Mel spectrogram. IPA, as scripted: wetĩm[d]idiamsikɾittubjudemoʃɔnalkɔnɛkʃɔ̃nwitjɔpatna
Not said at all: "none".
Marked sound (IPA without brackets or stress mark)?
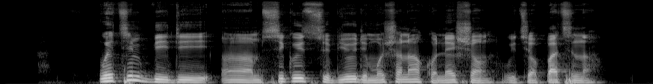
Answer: b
